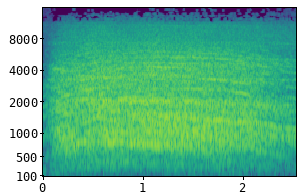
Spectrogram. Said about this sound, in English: So on three, can you guys yell, scream bananas as loud as you can? Yeah? One, two, three.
